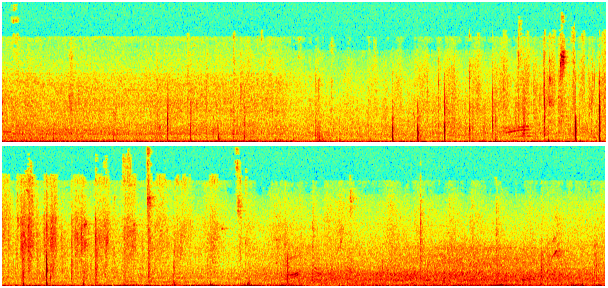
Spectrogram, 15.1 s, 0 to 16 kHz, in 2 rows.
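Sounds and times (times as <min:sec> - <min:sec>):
low street rumble: 0:00.0 - 0:15.0.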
